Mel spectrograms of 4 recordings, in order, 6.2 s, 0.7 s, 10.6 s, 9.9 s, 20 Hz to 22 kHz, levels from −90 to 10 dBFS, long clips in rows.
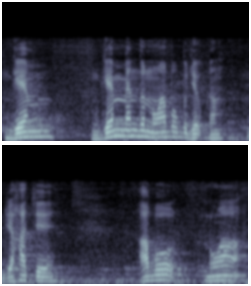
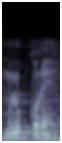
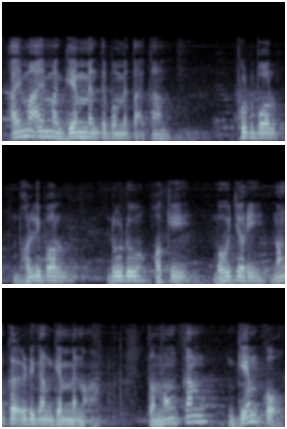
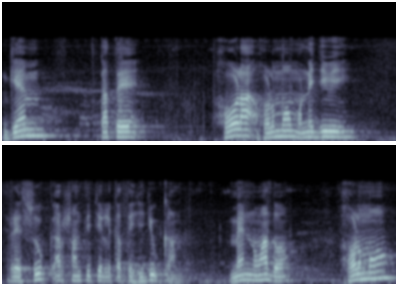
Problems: constant background noise, continuous background conversations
